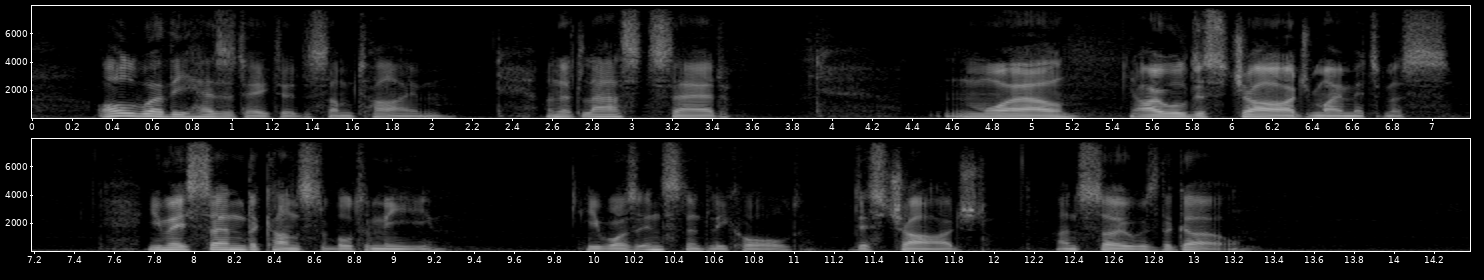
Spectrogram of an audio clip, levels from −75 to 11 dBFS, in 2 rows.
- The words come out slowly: Yes, slow, 130 wpm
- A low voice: Yes, low, 110 Hz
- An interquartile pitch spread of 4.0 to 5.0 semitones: Yes, average, 4.3 semitones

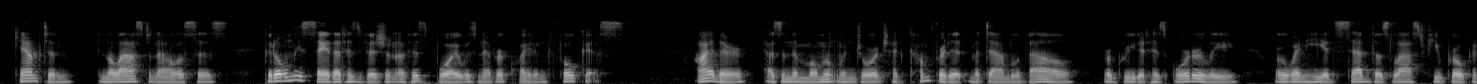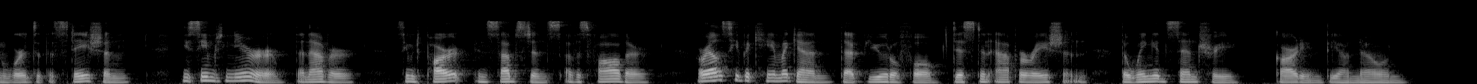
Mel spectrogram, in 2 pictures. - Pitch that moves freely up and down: No, average, 4.2 semitones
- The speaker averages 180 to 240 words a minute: No, average, 150 wpm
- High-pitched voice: No, low, 110 Hz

